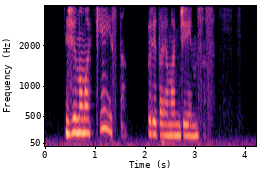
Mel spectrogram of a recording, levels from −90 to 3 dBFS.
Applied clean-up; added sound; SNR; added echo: neural diffusion model UNIVERSE++.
